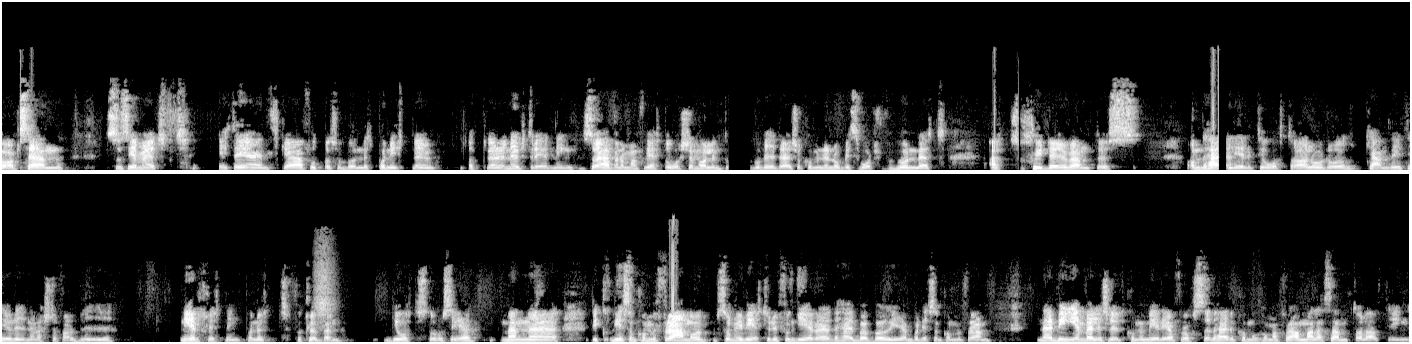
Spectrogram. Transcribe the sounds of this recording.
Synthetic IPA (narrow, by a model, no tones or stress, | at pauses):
sɛn | sɔseːɾmanat̪ | ɪt̪aljeːnskafʊt̪̚bɔlsfœɾbɵnd̪ət̪̚pʰɔnʏt̪ːnʉ̟ː | œpnaɾɛnʉ̟ːt̪ɾeːd̪nɪŋsɔɛːvənɔmːanfœɾɛt̪ːoːʂɛnvɑləɪnt̪ə | ɡoːviːd̪aɾəsɔkʰɔmːəɖɛnuːɡb̪iːsvoːʈfœɾfœɾbɵnd̪ət̪ʔat̪ɧʏd̪ːajɵvɛnt̪ɵs | ʔɔ̰md̪ɛɦæːɭeːd̪əʈʰɪloːt̪ʰɑ̰ːlɔd̪ɔkʰand̪ɛɪt̪ʰɛʊɾiːnɪvæʂʈafa̰lːbliː | neːd̪flʏt̪nɪŋpʰɔnʏt̪ːfœɾkʰlɵbːə̰n | d̪ɛoːt̪ə̥ʂt̪o̰ːɾɔseːmɛnd̪̥ɛd̪ɛsɔmkʰɔmːəɾfɾamːɔsɔmvɪveːt̪hɵɖɛfɵŋɡeːɾaɾɖɛɦæːɾæbɑːɾabœɾjanpɔd̪ɛsɔmkʰɔmːəɾfɾa̰mː | næɾveːɛmvɛlːɪslʉːt̪kʰɔmːəɾmeːd̪ɪjafœɾɔsːad̪ɛɦæːɖɛkʰɔmːəɾkʰɔmːafɾamːalːasamt̪ʰɑːlalt̪ʰɪŋː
